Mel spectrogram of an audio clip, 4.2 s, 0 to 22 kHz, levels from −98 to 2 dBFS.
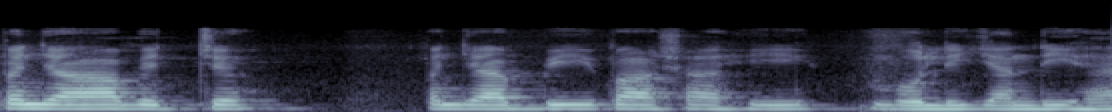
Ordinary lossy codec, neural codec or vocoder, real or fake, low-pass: none; none; real; none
